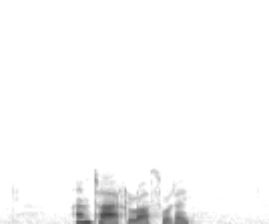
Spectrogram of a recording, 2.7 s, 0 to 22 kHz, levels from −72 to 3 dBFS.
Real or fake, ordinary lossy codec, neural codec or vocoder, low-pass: real; none; none; 5.4 kHz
